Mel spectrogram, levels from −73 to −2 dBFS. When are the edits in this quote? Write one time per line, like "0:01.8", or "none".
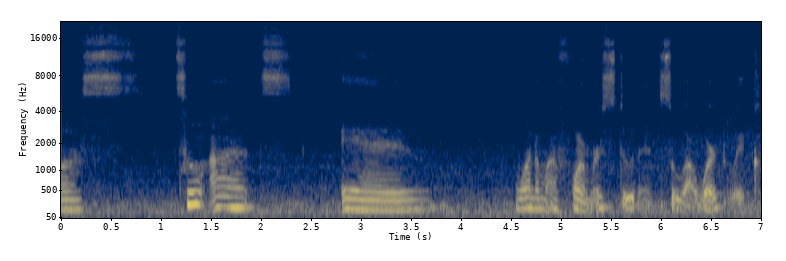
none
